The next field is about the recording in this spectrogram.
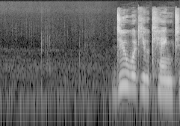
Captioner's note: crackling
